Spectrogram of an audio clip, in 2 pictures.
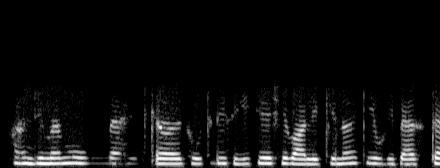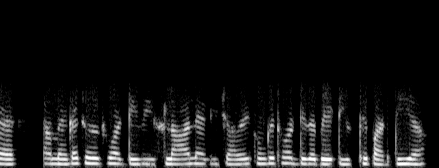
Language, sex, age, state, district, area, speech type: Punjabi, female, 18-30, Punjab, Shaheed Bhagat Singh Nagar, rural, conversation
